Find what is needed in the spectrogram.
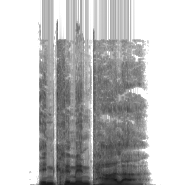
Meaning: inflection of inkremental: 1. strong/mixed nominative masculine singular 2. strong genitive/dative feminine singular 3. strong genitive plural
- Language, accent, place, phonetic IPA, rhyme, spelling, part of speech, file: German, Germany, Berlin, [ɪnkʁemɛnˈtaːlɐ], -aːlɐ, inkrementaler, adjective, De-inkrementaler.ogg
